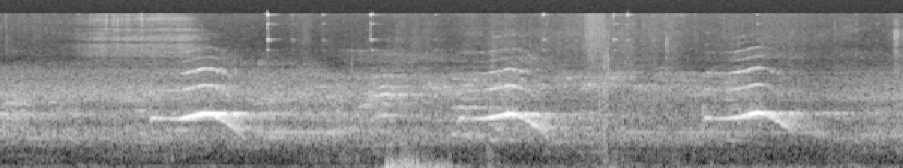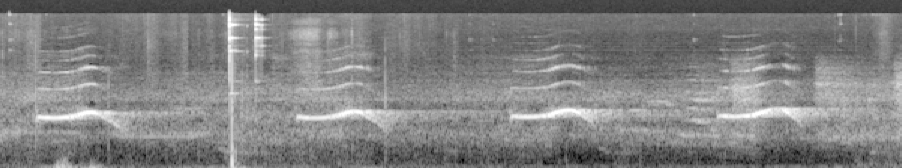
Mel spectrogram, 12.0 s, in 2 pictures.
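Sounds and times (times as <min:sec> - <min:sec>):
bird calling: 0:04.6 - 0:05.4, 0:08.0 - 0:08.8, 0:09.4 - 0:11.6.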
